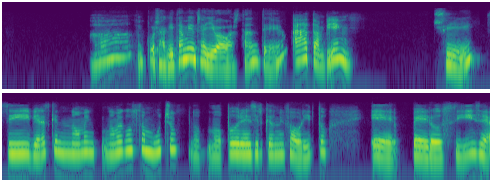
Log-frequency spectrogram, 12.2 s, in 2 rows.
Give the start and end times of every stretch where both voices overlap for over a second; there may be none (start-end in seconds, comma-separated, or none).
none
